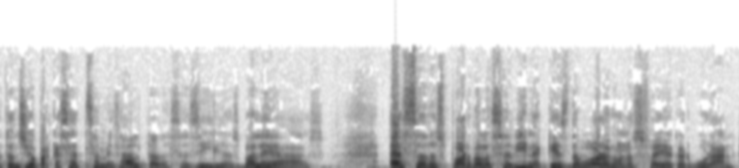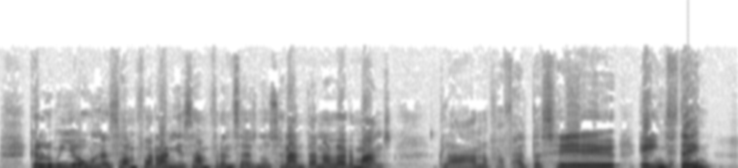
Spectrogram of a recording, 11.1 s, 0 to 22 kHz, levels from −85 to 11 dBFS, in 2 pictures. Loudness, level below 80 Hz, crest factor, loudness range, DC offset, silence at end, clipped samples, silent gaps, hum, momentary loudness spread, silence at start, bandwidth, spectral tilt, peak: -15 LUFS; -54 dBFS; 16 dB; 3 LU; under 0.1%; 0.2 s; under 0.1%; none; none; 10 LU; 0 s; 16 kHz; -4 dB/octave; 0 dBFS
